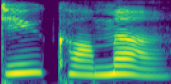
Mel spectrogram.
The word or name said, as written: Elie Ducommun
